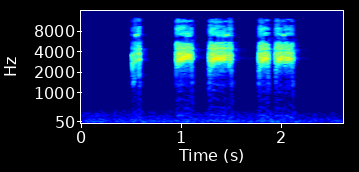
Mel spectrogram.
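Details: Male black francolin (kala teetar) giving its breeding call at 5:15 on 14 May 2024: a short harsh note, then two pairs of loud, rasping, grating notes over about a second and a half, with near silence behind.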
